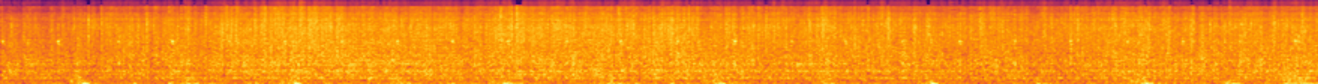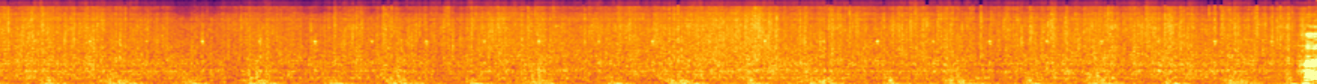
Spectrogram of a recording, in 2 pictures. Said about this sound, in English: So far, just some rain, but it's certainly going to get a lot heavier.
